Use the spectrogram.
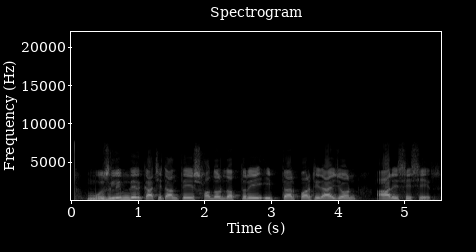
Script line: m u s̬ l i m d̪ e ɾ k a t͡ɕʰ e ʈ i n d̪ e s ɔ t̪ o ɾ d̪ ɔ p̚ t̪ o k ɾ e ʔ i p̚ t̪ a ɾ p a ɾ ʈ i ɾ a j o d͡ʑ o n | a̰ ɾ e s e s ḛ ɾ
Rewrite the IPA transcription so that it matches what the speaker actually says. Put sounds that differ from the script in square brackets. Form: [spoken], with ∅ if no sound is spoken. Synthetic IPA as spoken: m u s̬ l i m d̪ e ɾ k a t͡ɕʰ e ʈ [a] n [t̪] e [ʃ] ɔ [d̪] o ɾ d̪ ɔ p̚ t̪ o [∅] ɾ e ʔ i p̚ t̪ a ɾ p a ɾ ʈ i ɾ a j o d͡ʑ o n | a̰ ɾ e s e s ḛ ɾ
